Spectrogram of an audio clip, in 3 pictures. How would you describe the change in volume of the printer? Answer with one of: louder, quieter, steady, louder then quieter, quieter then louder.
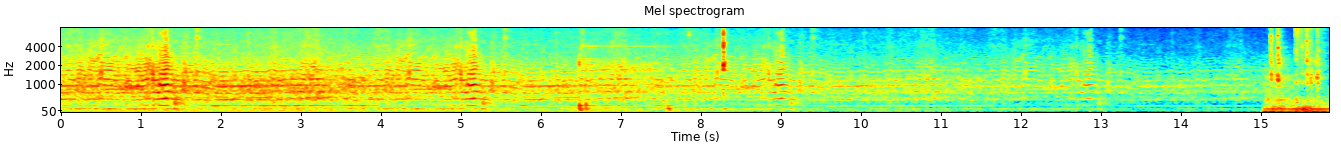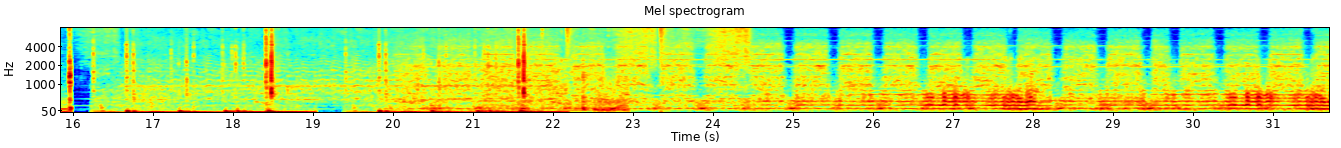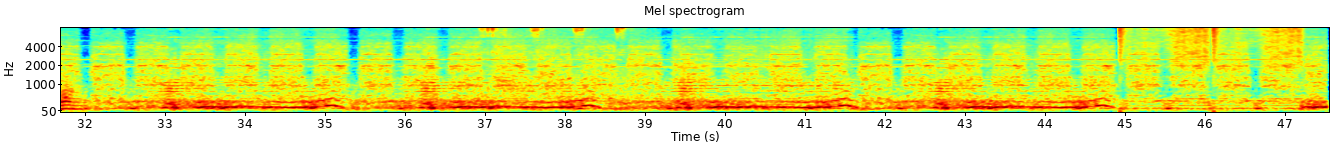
steady.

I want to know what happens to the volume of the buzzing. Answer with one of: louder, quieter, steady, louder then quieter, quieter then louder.
quieter then louder.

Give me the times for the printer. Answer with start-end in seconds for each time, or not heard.
19.9-47.5.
